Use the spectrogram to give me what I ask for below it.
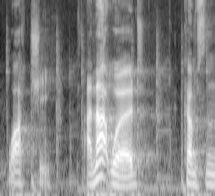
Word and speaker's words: waakye: The dish is spelt W-A-A-K-Y-E, pronounced, to my understanding, wachi.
